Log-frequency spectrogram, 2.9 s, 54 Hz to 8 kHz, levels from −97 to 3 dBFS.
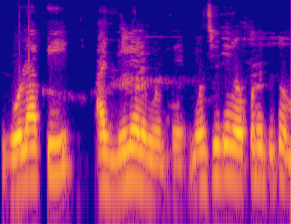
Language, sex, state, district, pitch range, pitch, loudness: Bengali, male, West Bengal, Dakshin Dinajpur, 130-155 Hz, 145 Hz, -15 LUFS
